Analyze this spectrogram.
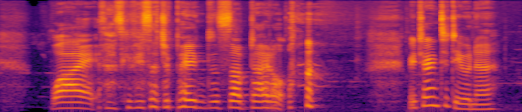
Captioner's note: laughs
